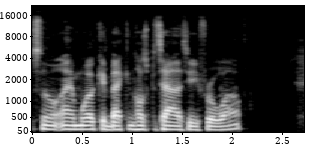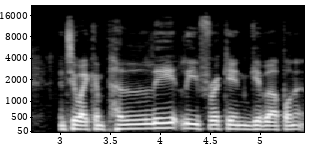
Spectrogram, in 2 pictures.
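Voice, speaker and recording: At a fairly quick pace, a man with an American accent speaks at medium pitch with fairly even intonation. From London, England (Irish community influence). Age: 30s. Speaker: gaming streamer. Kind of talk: casual live stream chat. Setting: live stream. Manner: casual, swearing banter.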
